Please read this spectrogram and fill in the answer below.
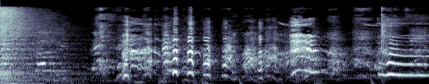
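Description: A group of people laughing together, with snickers and chuckles mixed with bits of talk. A sudden noisy burst comes right at the start.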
